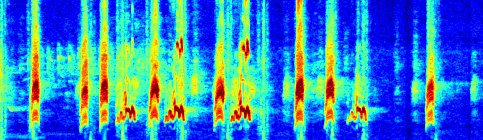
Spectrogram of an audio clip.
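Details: Lively sooty-headed bulbul chatter, used to coax caged bulbuls into frequent singing: quick runs of bright, squawky notes, some paired, rising and falling in irregular bursts, then thinning to a few isolated chirps.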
